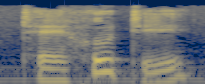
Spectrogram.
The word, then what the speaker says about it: Thoth: Scribe of the Gods Thoth pronounced tehuti the so-called Emerald Tablet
